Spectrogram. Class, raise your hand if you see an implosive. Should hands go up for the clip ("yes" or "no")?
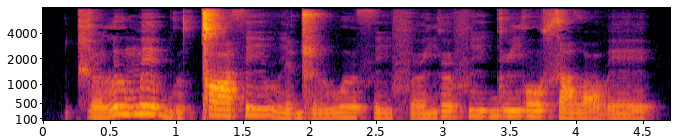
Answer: no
